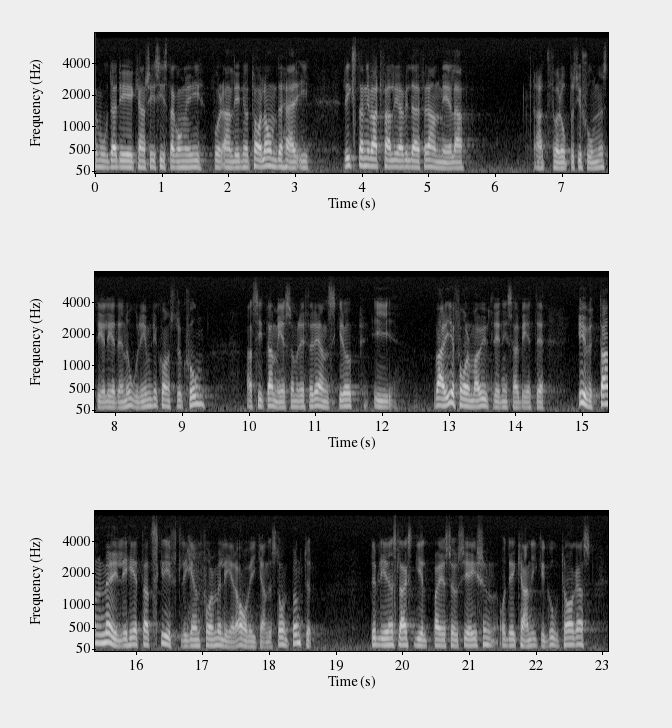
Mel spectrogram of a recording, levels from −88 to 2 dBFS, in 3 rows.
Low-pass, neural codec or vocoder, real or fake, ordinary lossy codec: 7.2 kHz; none; real; none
